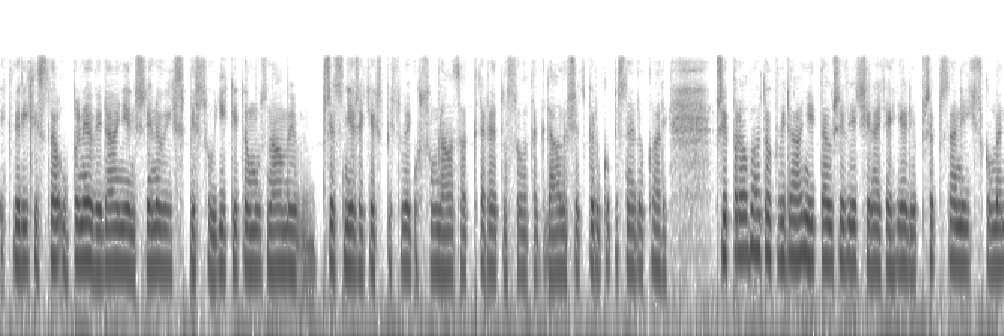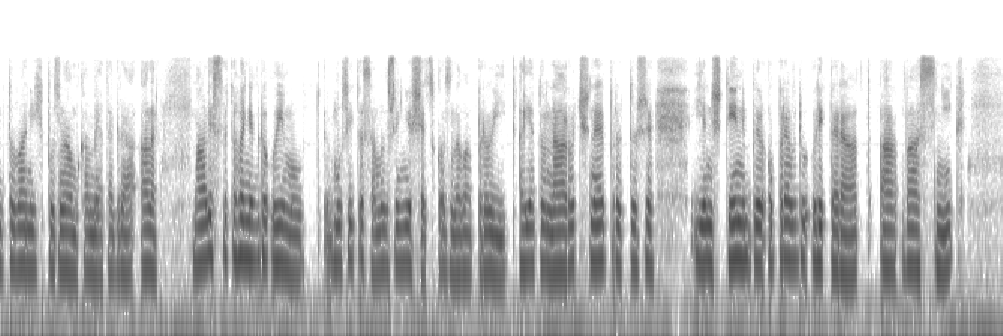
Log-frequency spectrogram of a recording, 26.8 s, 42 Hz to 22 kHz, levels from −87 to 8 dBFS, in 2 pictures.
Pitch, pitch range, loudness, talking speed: 155 Hz, 145-165 Hz, -29 LUFS, 140 wpm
